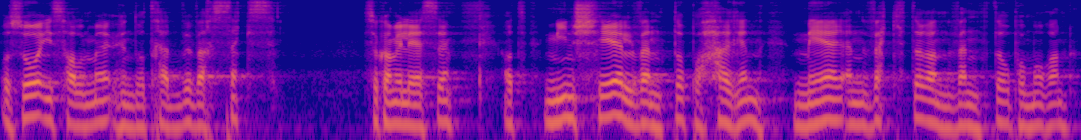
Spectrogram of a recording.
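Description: A man giving a conversational sermon as a Bible teacher, calm and reflective, his voice often trailing off quietly at the ends of phrases. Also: mid-range voice, big-room sound.

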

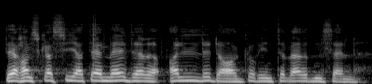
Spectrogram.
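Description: Eldre sørlandsk mann som preker livlig. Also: male voice, fairly high pitch, lo-fi sound. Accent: southern Norwegian. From southern Norway. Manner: lively storytelling, voice rising for quoted exclamations. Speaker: preacher. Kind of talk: sermon. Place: mission hall.

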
